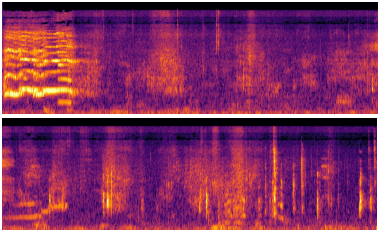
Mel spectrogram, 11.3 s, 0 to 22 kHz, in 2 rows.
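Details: Hens in a backyard flock on Monday 10 October 2022, when eight eggs were laid; opens with a loud, strained harmonic call about a second long, followed by scattered soft clucks, brief squeaks and rustling.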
